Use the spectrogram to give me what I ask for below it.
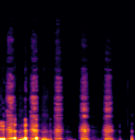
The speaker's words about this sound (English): I'm going to take a bunch of really short, shallow breaths.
